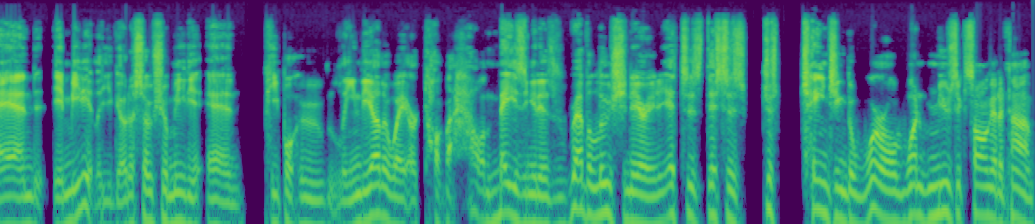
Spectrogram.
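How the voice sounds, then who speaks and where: The tone is animated, with ordinary pitch variation and hardly any pauses. The recording is very clean and dry, close with no echo, over a silent background. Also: man, medium pitch for a man, fairly quick pace. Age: 40s. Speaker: podcast co-host. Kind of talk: casual chat.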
